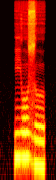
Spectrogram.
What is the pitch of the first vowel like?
high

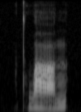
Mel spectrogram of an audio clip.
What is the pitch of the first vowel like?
low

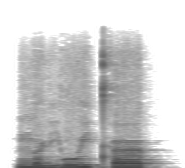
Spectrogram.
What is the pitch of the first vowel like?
low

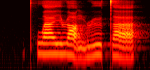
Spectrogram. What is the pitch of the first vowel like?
high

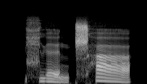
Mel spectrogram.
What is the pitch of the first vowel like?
low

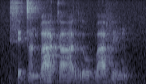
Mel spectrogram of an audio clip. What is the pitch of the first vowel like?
low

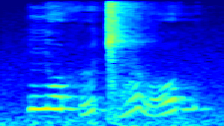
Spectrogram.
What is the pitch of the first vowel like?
high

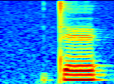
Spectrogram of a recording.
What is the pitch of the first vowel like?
high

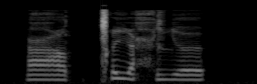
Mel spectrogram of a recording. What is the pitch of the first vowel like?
low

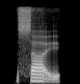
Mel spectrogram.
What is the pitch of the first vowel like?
falling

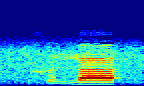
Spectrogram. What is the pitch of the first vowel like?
rising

